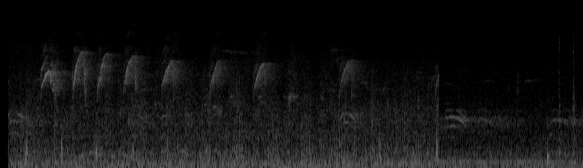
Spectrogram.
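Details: Female red-flanked bluetail holding a solitary non-breeding season territory; a quick run of about eight short, high, downslurred notes over three and a half seconds, then quiet with low background hum.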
